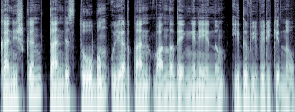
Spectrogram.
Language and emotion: Malayalam, neutral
